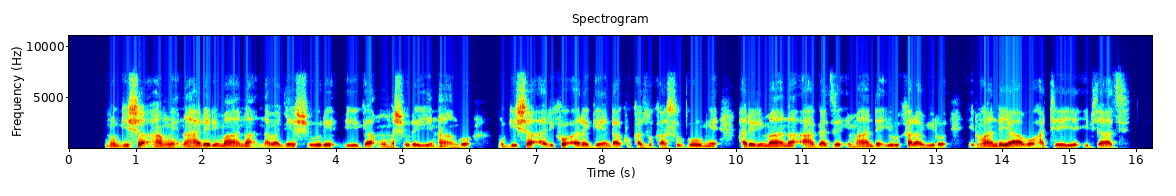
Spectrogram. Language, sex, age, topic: Rundi, male, 25-35, education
